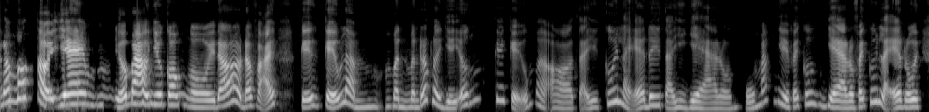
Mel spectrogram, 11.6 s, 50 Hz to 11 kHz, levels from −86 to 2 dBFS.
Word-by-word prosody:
nó 325 +4 +3
mất 455 +4 +2
thời 230 - +7
gian, 300 +2 +9
ưm, 270 - -13 0.2
giữa 215 +3 +3
bao 300 0 +8
nhiêu 290 0 0
con 280 -1 0
người 205 -1 -1
đó. 255 - +2
Đâu 235 +1 -1
phải, 255 - -1 0.3
kiểu 215 +3 -1
kiểu 190 - +2
là, 330 -5 -3
m 210 0 -9 0.2
mình 220 -4 -5
mình 210 -1 -5
rất 400 - -5
là 305 - -1
dị 185 0 -4
ứng, 340 +10 -6 0.2
cái 410 -1 -6
kiểu 465 -2 -6
mà, 295 - -11
ờ, 180 -2 -10
tại - - -10
vì 205 +2 -8
cưới 350 +4 -5
lẹ 265 - -6
đi, 265 +3 -3
tại 175 - -7
vì 200 0 -10
già 175 -2 -5
rồi, 170 -1 -11 0.2
ủa 180 +2 -8
mắc 335 - -11
gì 260 -8 -4
phải 225 +2 -7
cưới? 305 +3 -9
Già 200 -4 +1
rồi 195 +1 -2
phải 220 +3 -3
cưới 365 +7 -6
lẹ 205 - -1
rồi, 215 +1 0
235 Hz, 245 wpm, -22 LUFS, 205-310 Hz, 0.3 s, gian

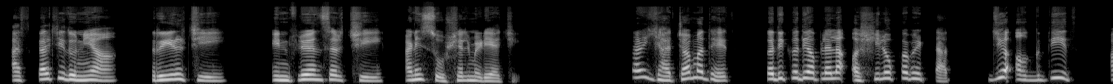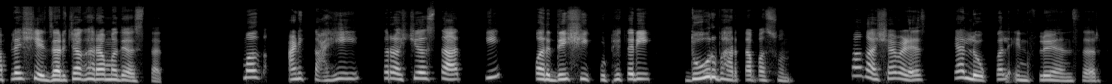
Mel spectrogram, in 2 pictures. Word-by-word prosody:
आजकालची 240 +8 +1
दुनिया 205 -3 +6 0.6
रीलची, 210 -3 +4 0.7
इन्फ्लुएन्सरची 195 -4 +3 0.2
आणि 215 +4 +4
सोशल 185 -2 0
मीडियाची. 155 -7 0 1.2
तर 320 +1 +2
ह्याच्यामध्येच 225 - +1 0.4
कधी-कधी 275 +3 +3
आपल्याला 275 -1 +4 0.2
अशी 225 +7 -2
लोकं 280 0 0
भेटतात, 255 -2 -3 0.4
जे 310 +7 +3
अगदीच 215 +5 -2 0.3
आपल्या 235 +4 0
शेजारच्या 215 -2 +3
घरामध्ये 235 -4 +2
असतात. 170 -3 -6 0.8
मग 320 -2 0 0.2
आणि 245 +2 +2
काही 245 +6 -5 0.3
तर 285 - -3
अशी 260 +2 -1
असतात, 265 -3 +2 0.2
की 320 +4 -3 0.4
परदेशी 240 +1 +2
कुठेतरी 235 +4 0 0.4
दूर 300 +8 +4
भारतापासून. 205 -5 -5 0.6
मग 400 -3 -4
अशा 250 +3 -1
वेळेस 220 -4 0 0.3
या 315 - +1
लोकल 225 - -1
इन्फ्लुएन्सर 185 -4 -5
230 Hz, 100 wpm, -20 LUFS, 195-260 Hz, 1.2 s, दुनिया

